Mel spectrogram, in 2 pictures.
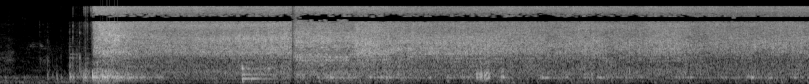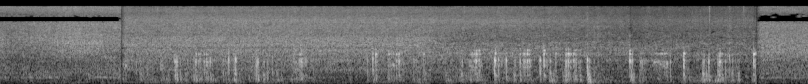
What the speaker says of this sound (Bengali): মাছটা তো ভাজা হয়ে গেছে, এখন ওলকপিটা বসাই দেবো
